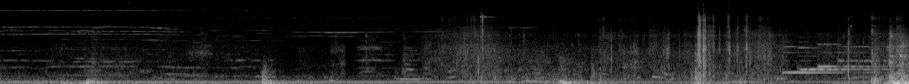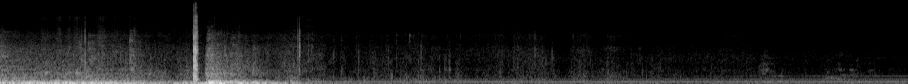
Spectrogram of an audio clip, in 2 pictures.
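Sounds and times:
Senseki Line train low hum: 0.0s - 18.1s
faint voices: 0.0s - 18.1s
scattered clicks and knocks: 4.7s - 13.4s.

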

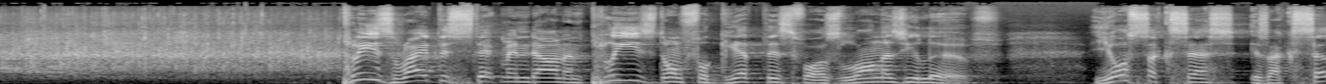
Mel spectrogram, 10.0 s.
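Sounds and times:
church congregation clapping: 0.0s - 3.1s
speech: 2.6s - 9.9s.

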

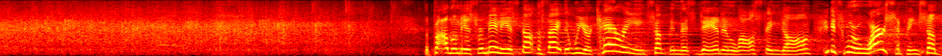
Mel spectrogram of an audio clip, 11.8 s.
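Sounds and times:
people clapping: 0.0s - 5.3s
speech: 5.3s - 11.7s.

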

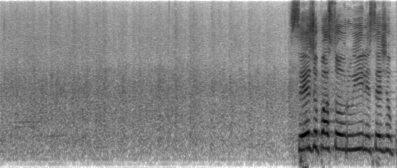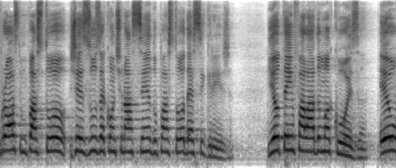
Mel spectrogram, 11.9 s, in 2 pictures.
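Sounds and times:
audience applauding: 0.0s - 4.8s
speech: 4.5s - 11.8s.

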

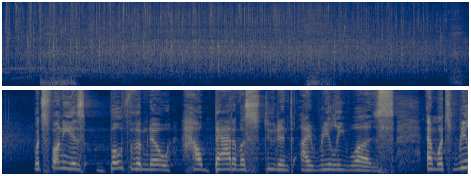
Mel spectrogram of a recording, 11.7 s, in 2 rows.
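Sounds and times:
audience applause: 0.0s - 6.1s
speech: 6.2s - 11.6s.

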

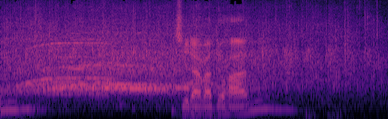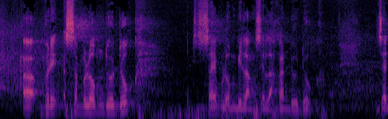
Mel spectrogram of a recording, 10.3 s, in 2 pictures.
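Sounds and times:
audience applause: 0.0s - 5.7s
speech: 2.4s - 3.7s, 5.5s - 7.2s, 7.8s - 9.6s.

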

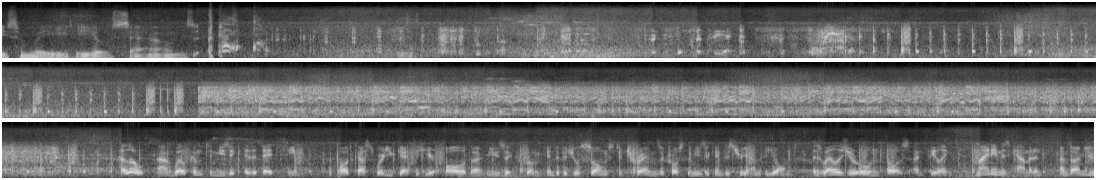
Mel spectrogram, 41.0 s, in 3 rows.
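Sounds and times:
speech: 0.0s - 3.2s, 8.7s - 9.4s, 29.3s - 40.9s
ocean waves coming in: 0.0s - 40.9s.

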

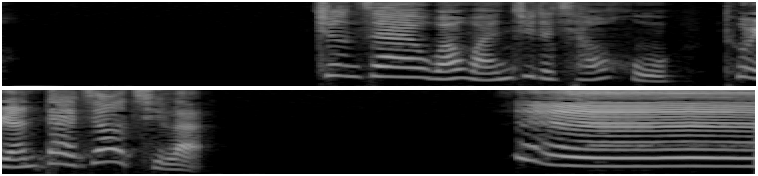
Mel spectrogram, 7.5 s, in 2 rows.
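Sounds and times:
speech: 1.7s - 4.8s, 6.3s - 7.5s
baby crying: 6.4s - 7.5s.

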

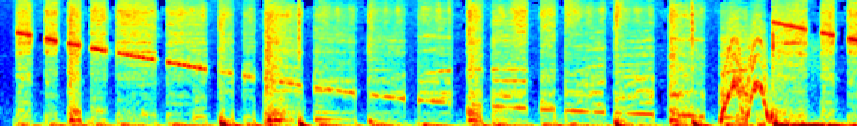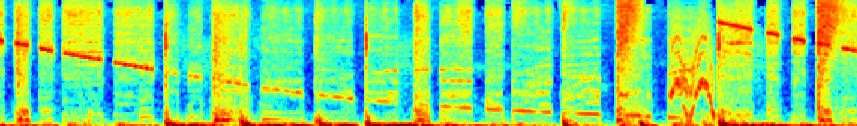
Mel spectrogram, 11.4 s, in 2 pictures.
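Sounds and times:
turntable scratches: 0.0s - 11.4s
deep bass line: 4.7s - 6.1s, 6.7s - 11.4s.

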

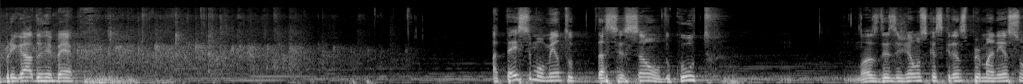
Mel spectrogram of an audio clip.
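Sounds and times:
applause: 0.0s - 4.2s
speech: 0.1s - 1.0s, 5.0s - 7.4s, 8.6s - 10.2s.

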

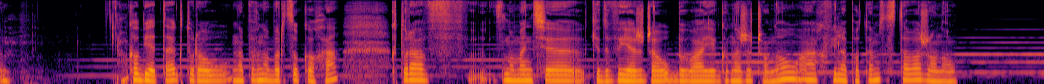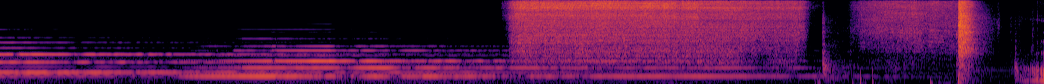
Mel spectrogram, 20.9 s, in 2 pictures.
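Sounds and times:
speech: 0.0s - 0.2s, 1.2s - 9.7s
compressed air blowing through car radiator: 15.5s - 20.4s.

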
